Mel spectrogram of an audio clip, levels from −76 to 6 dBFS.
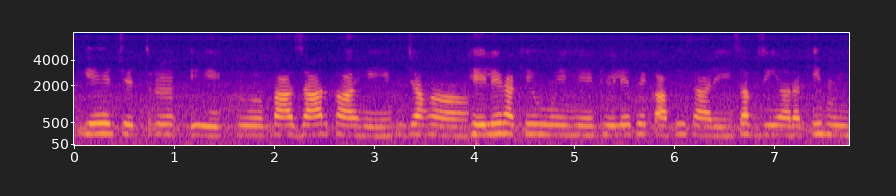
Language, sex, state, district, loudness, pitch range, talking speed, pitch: Hindi, male, West Bengal, Purulia, -18 LUFS, 210-230 Hz, 140 wpm, 220 Hz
